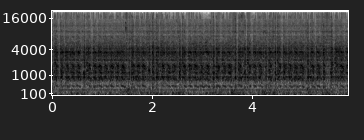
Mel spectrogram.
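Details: 2008 Ford Escape with previous repairs, no start: steady, fast starter churn turning the engine over but never catching; suspected blown head gasket, not confirmed.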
